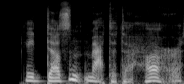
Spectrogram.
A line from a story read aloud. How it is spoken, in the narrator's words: Sam muttered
